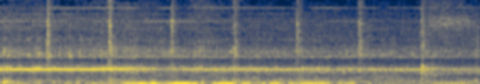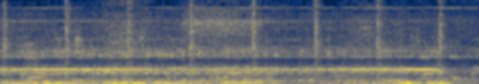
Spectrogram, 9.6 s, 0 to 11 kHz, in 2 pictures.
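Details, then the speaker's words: Dyna Myte DM 3000 lathe under Gecko G540/Mach3 control on a 48 V supply; the stepper whirrs as the tool changer hits a lock every 60 degrees, with ratchet ticks about three a second; normal tool changer operation. "ery 60 degrees it'll come against a lock and that's the noise you hear and the total hit that and the stepper will slip and that's fine"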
